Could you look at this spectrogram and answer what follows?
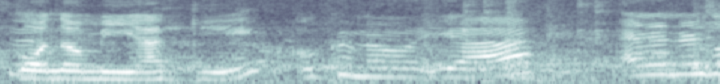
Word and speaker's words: okonomiyaki: Okonomiyaki.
